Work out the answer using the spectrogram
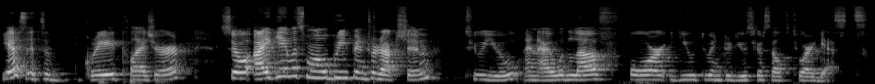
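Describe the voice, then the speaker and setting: A young woman hosts a live interview over a video call, her voice bright and a little high. She is friendly and leans on repeated words for emphasis as she welcomes her guest and asks him questions. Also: moderate pace. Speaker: podcast host.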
